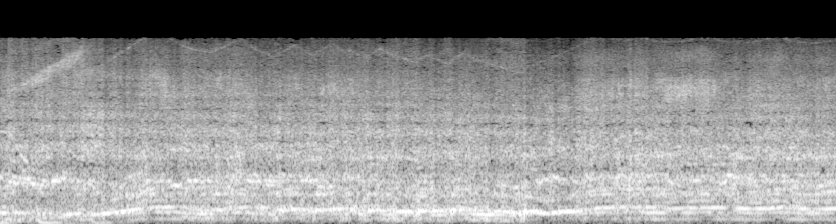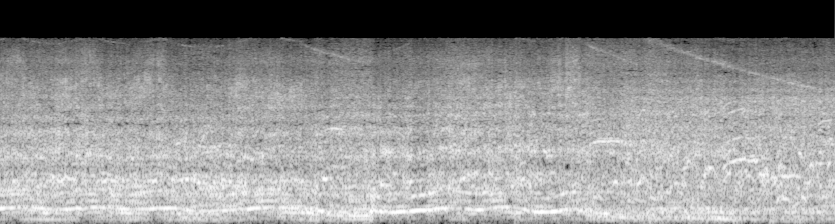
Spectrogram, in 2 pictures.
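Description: Chevrolet dually pickup's diesel engine held at high revs under heavy load, its pitch wavering up and down, while its rear tyres spin on the pavement towing against a semi truck.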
